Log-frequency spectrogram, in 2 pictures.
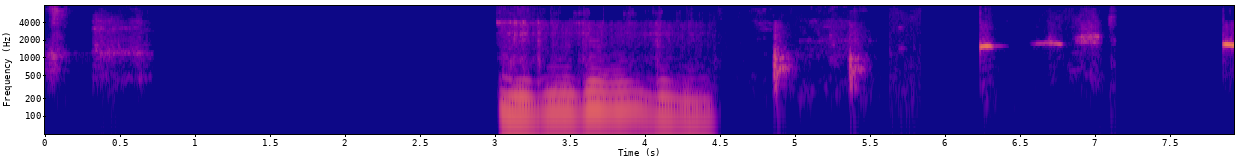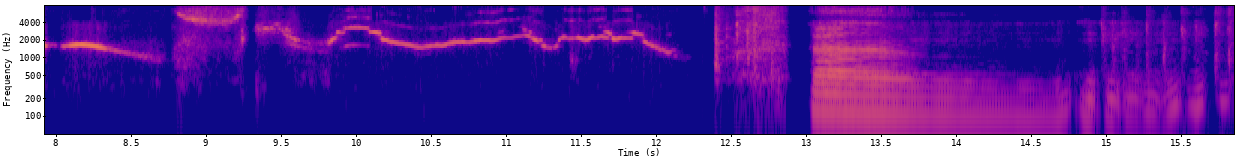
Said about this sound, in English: Shocking, isn't it? Semi-pro whistling and humming. Who'd thought of that?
